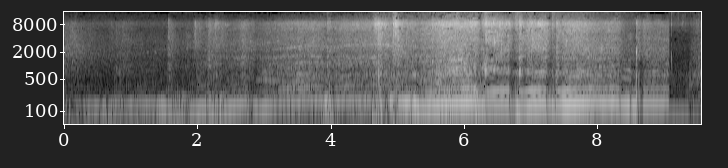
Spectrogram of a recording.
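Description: Rally car at full throttle on a gravel stage, approaching and passing close. The engine revs up through several gear changes, its pitch climbing and dropping back with each upshift, and grows louder to a peak as the car goes by. The sound cuts off abruptly near the end.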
